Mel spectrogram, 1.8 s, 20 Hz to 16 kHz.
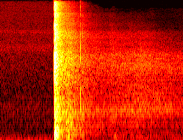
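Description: A single sharp gunshot from a Jukar .45 caliber Kentucky muzzleloading rifle loaded with double patches, fired downrange. A loud close boom is followed by a short rumbling decay.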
